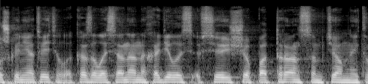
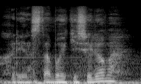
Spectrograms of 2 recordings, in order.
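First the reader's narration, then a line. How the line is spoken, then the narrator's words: Displeased hiss, young man. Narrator (Russian): Недовольно прошипел парень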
